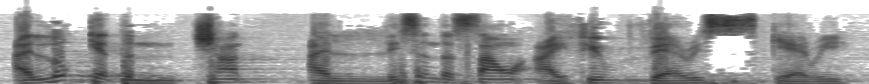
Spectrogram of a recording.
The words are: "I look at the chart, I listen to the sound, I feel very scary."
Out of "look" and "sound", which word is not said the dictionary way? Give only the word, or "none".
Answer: sound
